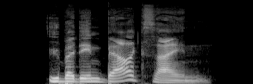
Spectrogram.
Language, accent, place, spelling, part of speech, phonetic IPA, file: German, Germany, Berlin, über den Berg sein, verb, [ˌyːbɐ deːn ˈbɛʁk zaɪ̯n], De-über den Berg sein.ogg
- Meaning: to be over the hump; to turn the corner, to get out of the woods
